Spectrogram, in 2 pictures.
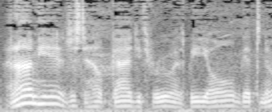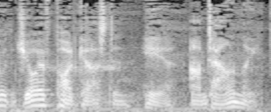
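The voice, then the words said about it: Gentle voice drifting into Southern drawl. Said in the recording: “Is that Southern? ... trying to do a gentle voice, nice person ... I wasn't really trying to be Bob Ross proper ... You got more and more Southern ... Started drawling a bit.”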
